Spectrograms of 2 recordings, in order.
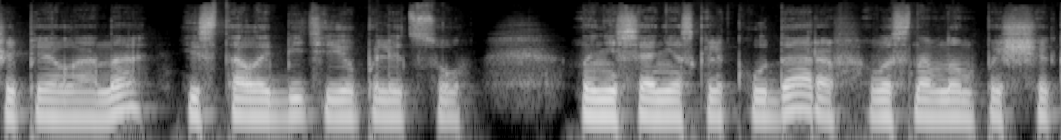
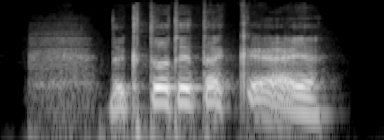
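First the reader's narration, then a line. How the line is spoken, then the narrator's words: Hoarse frightened mutter. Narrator (Russian): хриплым голосом пробормотала Екатерина, смотря на неё испуганными глазами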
